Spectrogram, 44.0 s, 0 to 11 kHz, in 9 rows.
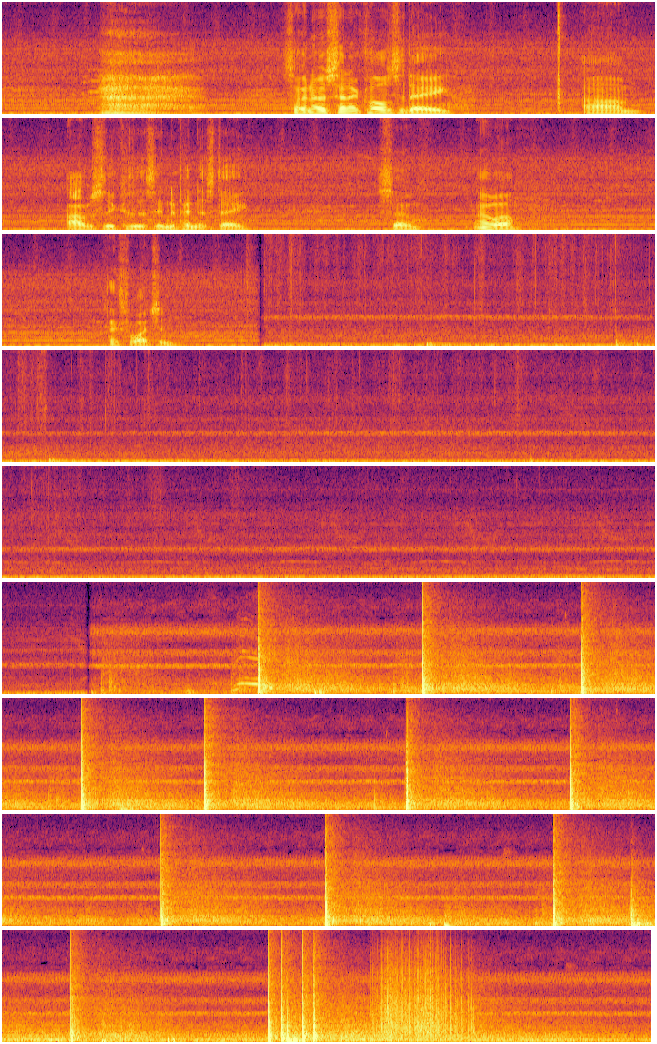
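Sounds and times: rattle of fireworks cracks: 0.0s - 9.6s, 10.6s - 20.6s, 25.2s - 44.0s
crickets chirring: 0.0s - 44.0s
fireworks bangs with echo: 25.2s - 44.0s.

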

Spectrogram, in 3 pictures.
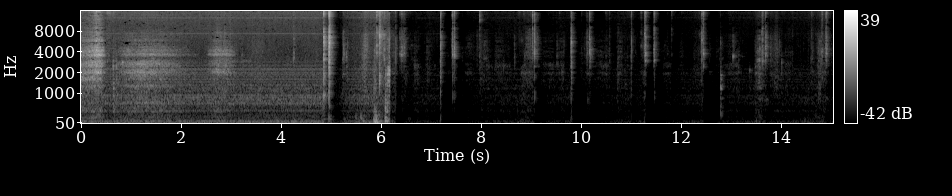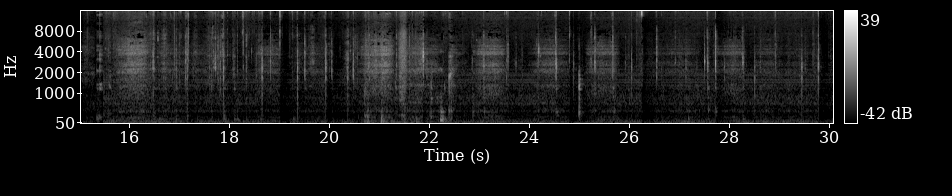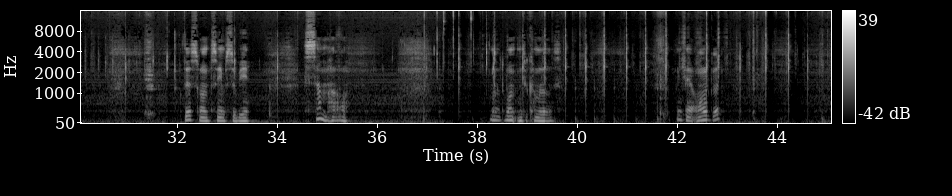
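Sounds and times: tools clicking on metal: 11.0s - 11.6s.

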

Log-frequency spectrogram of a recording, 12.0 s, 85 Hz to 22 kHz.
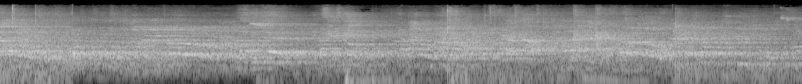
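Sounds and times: echoing voices: 0.0s - 12.0s.

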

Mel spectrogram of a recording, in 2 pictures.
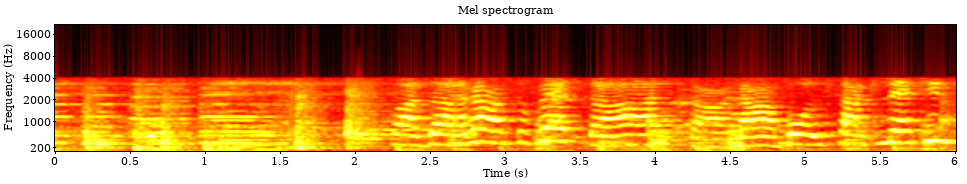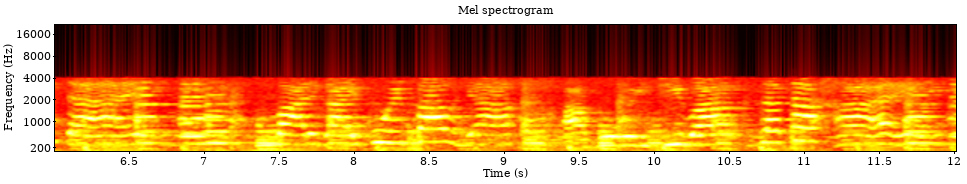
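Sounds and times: guitar accompaniment: 0.0s - 12.0s
boy singing into a microphone: 2.2s - 12.0s.

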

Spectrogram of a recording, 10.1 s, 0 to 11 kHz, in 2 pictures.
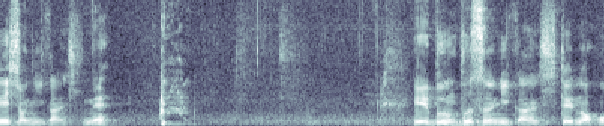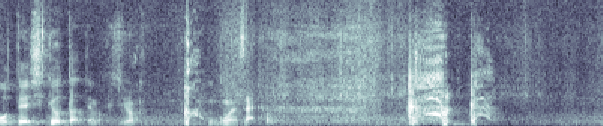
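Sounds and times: room hiss: 0.0s - 10.0s
person coughing: 1.3s - 1.7s, 6.6s - 6.8s, 8.4s - 9.2s.

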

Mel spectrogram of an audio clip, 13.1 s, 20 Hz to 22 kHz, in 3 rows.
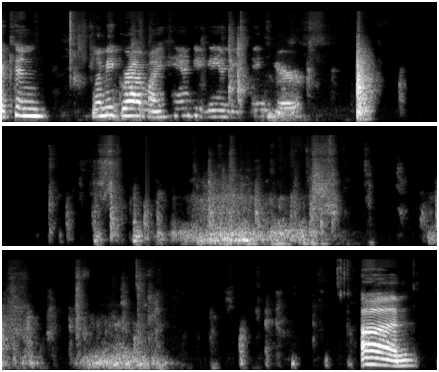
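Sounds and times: rustling and rummaging: 4.9s - 11.9s.

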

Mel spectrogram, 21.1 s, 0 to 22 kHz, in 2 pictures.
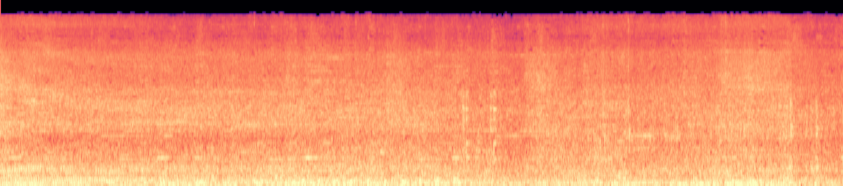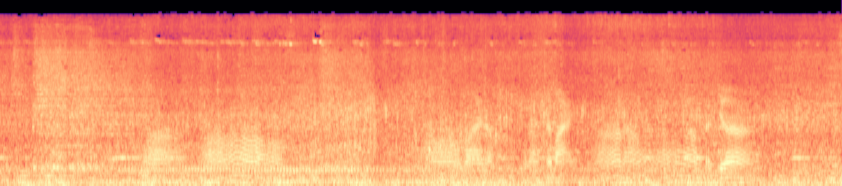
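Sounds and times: city traffic rumble: 0.0s - 21.0s
steady drone: 0.0s - 21.0s
warbling tone: 10.0s - 21.0s.

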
